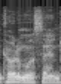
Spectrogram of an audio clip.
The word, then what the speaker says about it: Kodomosan: name, it got my mind wondering, what does Kodomosan mean? And did I pronounce that correctly? You did. That's good. That's fine. Kodomosan, sure.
